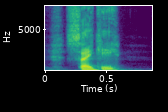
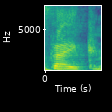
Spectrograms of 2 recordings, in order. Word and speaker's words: Psyche: So it's you pronounce the E at the end, like Penelope, Psyche. – Yeah. – Right. – It's not Psyche.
